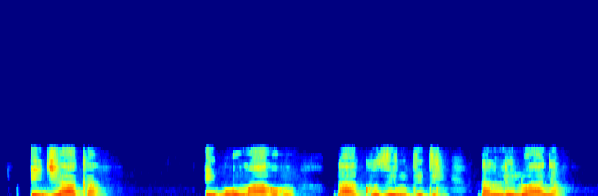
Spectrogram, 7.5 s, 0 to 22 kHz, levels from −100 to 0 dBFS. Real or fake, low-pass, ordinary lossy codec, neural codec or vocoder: real; 5.4 kHz; none; none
